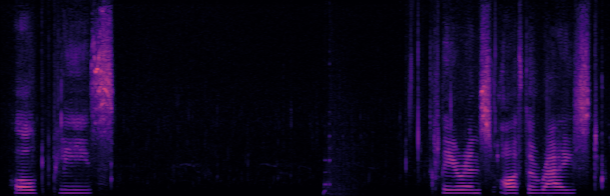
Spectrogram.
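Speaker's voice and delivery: slow flat robot voice. Acted. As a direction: sound like a machine. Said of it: "read it in a robot voice".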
